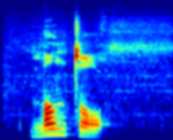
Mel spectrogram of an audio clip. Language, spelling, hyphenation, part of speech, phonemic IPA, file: Dutch, mantel, man‧tel, noun, /ˈmɑn.təl/, Nl-mantel.ogg
- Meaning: 1. cape, cloak, mantle 2. coat, jacket 3. raincoat 4. the mantle of a planet 5. the hull of an object 6. the mantle of a chimney or furnace 7. scallop, bivalve of the family Pectinidae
